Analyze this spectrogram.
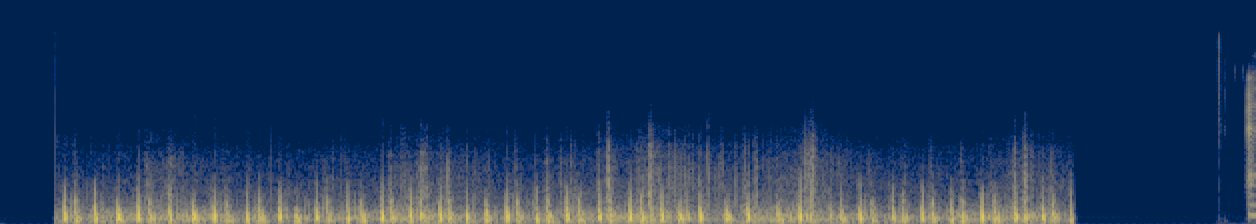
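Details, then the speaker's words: Rapid, chaotic heartbeat with no steady pattern, like bouncing basketballs or tennis shoes in a dryer; atrial fibrillation, in a talk on acquired heart disease in dogs and cats. "Some people say it sounds like tennis shoes in a dryer, or I always think that when I'm hearing a pet with it, I feel like I'm at a basketball court and a bunch of people are bouncing their basketballs at the same time. It just sounds all over the place."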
